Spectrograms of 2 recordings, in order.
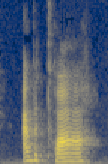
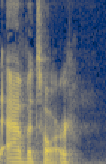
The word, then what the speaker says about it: abattoir: Abattoir. – You said avatar. That's the little blue guys.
